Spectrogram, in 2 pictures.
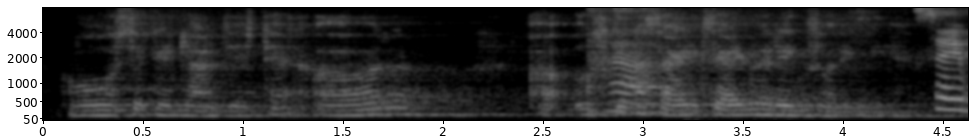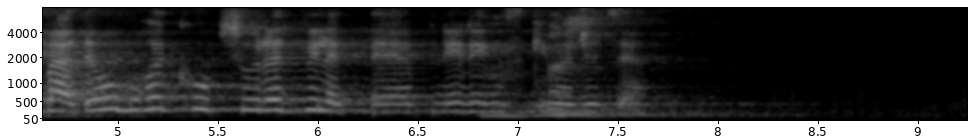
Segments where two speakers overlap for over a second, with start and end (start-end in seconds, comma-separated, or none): none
